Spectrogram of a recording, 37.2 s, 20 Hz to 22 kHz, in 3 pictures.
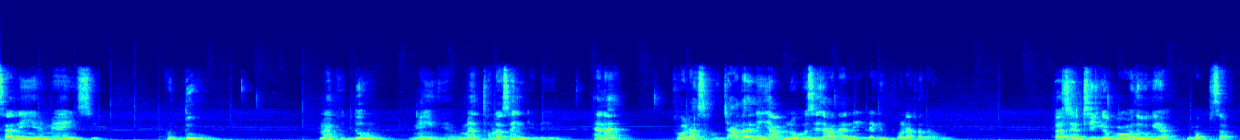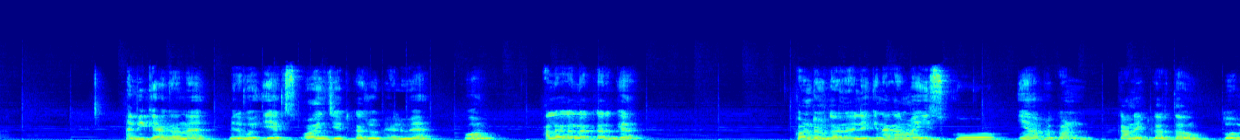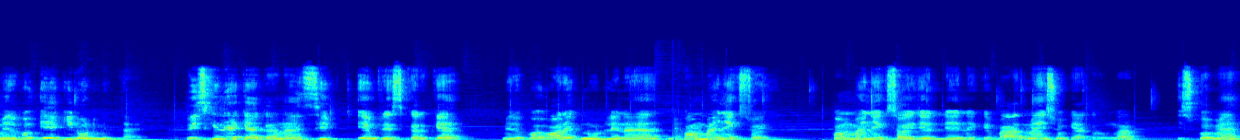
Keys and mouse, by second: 2.2 click, 4.2-5.1 middle drag, 5.7-6.5 click, 6.8 g, 8.1 click, 10.8 click, 13.9 middle click, 14.7-15.3 drag, 20.1-20.9 ctrl+middle click, 22.0-25.4 drag, 27.9 shift+a, 31.5 click, 32.1-33.7 drag.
